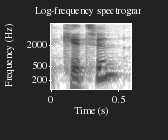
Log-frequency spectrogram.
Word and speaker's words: kitten: You can use a real T and say kitten, button, and cotton. Or do the stop T and fall to the N.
